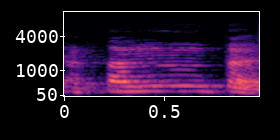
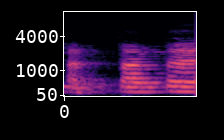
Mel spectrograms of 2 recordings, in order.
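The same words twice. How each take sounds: First: ਅਤੰਤ with a full nasal held before the last t; correct pronunciation. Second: ਅਤਤ short, with the nasal weakened or lost; wrong pronunciation. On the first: Teacher models the word for learners, correct pronunciation. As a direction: let the nasal ring in ਅਤੰਤ, a-tant. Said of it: "ਅਤੰਤ ਉਚਾਰਨ ਕਰਨਾ ਹੈ". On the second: Teacher shows what not to say, wrong pronunciation. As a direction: drop the held nasal in ਅਤਤ. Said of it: "ਨਾ ਕਿ". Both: Shown as a demonstration.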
